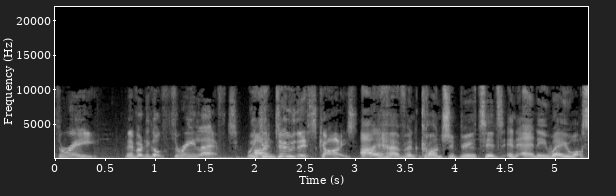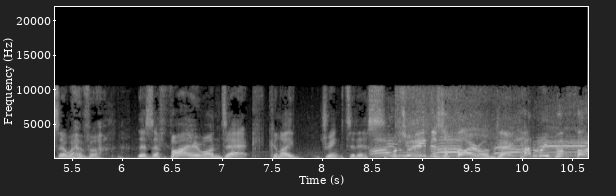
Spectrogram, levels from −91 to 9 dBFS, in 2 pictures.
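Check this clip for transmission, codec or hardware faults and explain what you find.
Nothing in here points to a transmission, codec or hardware problem; it all comes through without a hitch.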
